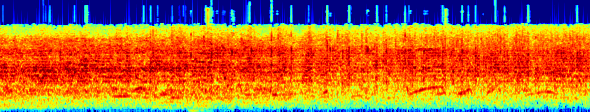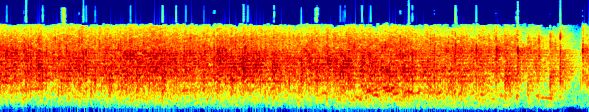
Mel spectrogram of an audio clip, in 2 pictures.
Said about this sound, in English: You got more applause than I do.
